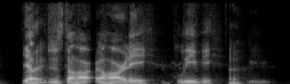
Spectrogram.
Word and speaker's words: Levy: Levy. Levy. Just a a hardy. Levy. Well, I mispronounced your name and you just told me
